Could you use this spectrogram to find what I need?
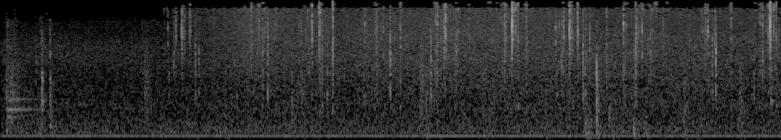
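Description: Footsteps crunch on a hard floor.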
